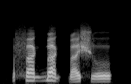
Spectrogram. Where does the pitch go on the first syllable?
high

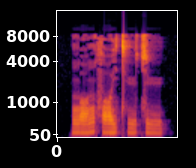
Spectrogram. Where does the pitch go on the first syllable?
rising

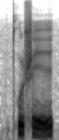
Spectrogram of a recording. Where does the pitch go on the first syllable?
rising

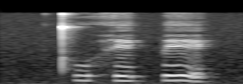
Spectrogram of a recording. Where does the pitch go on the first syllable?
rising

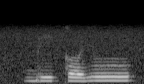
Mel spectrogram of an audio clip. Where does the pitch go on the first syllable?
low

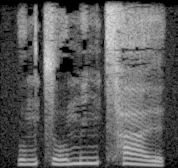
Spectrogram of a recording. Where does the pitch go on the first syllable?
rising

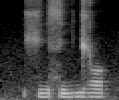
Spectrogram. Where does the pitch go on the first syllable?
low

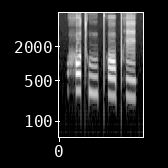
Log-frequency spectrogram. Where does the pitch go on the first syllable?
high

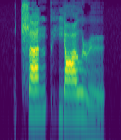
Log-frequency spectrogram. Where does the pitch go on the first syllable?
high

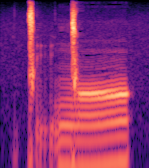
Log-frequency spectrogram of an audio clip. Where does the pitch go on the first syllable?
falling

